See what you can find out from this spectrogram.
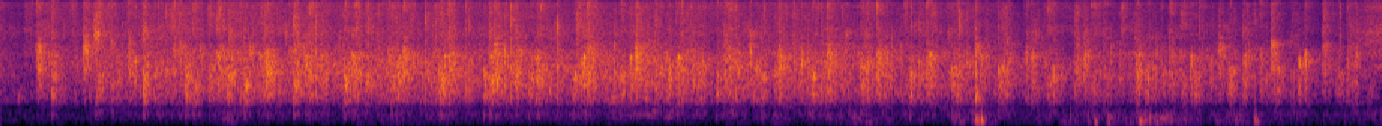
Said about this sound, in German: Insofern zum letzten Mal im Salon zur letzten Schönheit. Äh, an dieser Stelle erstmal bitte noch einen Applaus für unsere großartigen Schauspieler, die jeden Abend Not und Spiele aufgeführt haben, würdig getragen haben.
